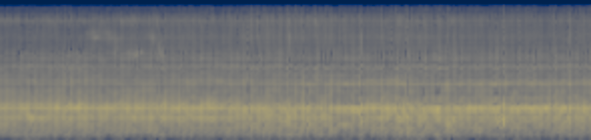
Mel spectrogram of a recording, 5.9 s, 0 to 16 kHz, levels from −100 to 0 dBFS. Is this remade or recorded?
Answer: remade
